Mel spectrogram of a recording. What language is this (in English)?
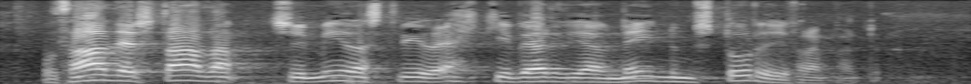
Icelandic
